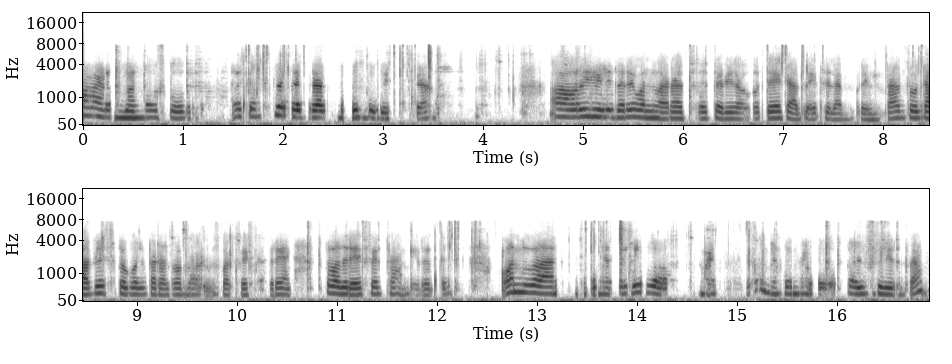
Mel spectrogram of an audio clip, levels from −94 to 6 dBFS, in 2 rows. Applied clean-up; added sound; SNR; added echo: neural diffusion model UNIVERSE++.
